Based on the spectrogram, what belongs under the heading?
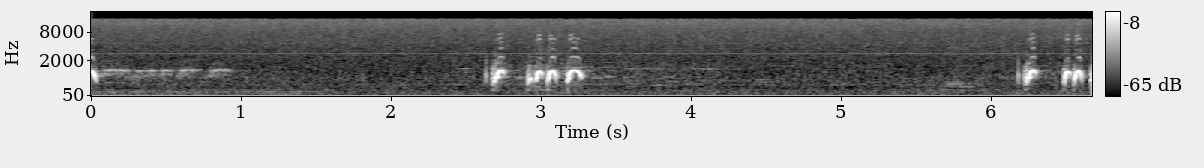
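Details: Zebra dove, a champion singer known for its crisp, swinging 'renyah ngayun' voice, delivering two phrases of rapid rolling coos, each led by a separate first note. A faint steady hum comes earlier, and low background noise persists throughout.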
